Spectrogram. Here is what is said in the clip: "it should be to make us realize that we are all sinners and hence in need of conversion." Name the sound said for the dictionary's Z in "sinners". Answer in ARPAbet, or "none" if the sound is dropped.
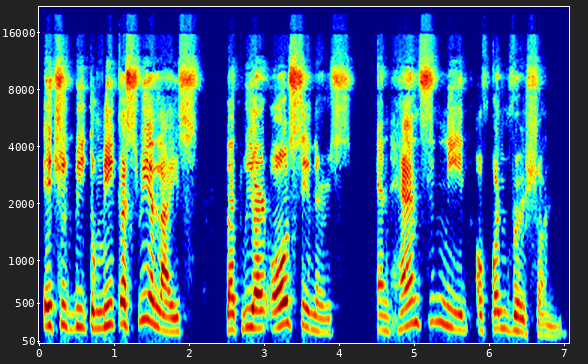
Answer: S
